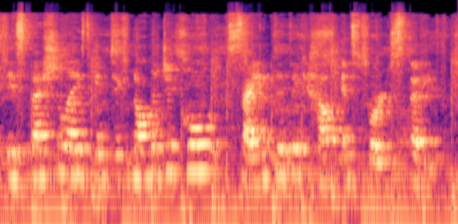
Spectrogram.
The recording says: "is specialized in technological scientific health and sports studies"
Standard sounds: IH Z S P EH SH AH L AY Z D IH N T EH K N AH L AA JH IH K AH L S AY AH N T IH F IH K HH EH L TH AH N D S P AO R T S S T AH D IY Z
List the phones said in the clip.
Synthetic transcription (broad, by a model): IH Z S P EH SH AH L AY Z D IH N T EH K N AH L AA JH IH K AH L S AY AH N T IH F IH K HH EH L TH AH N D S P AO R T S S T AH D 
